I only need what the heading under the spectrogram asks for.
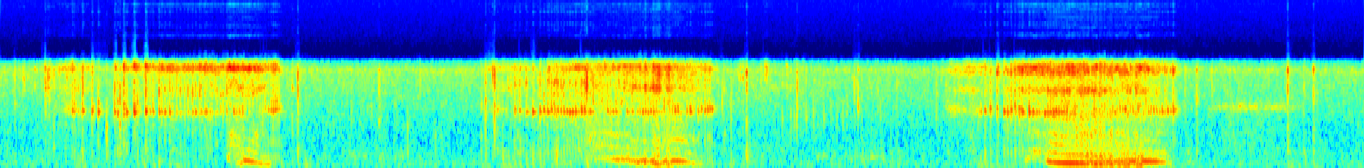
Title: Aryoskon - roncando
